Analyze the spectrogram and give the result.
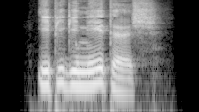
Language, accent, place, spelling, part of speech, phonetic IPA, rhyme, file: German, Germany, Berlin, epigenetisch, adjective, [epiɡeˈneːtɪʃ], -eːtɪʃ, De-epigenetisch.ogg
- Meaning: epigenetic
